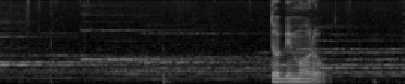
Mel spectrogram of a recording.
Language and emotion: Russian, neutral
